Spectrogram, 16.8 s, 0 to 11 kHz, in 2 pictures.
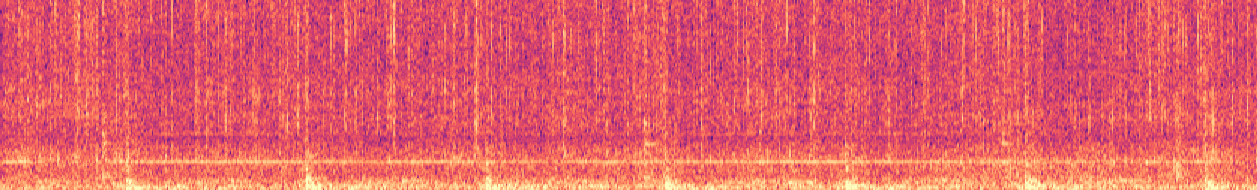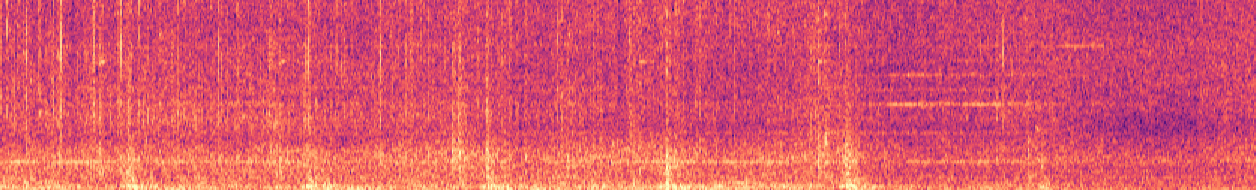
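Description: Horizontal flow-wrap bagging machine running: a steady mechanical hiss and clatter with a sharp knock about every 1.2 seconds, one per pack as the crimp jaws seal and cut the film. A faint high whine sounds through the first half; the knocks stop about 14 seconds in and the noise drops a little.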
